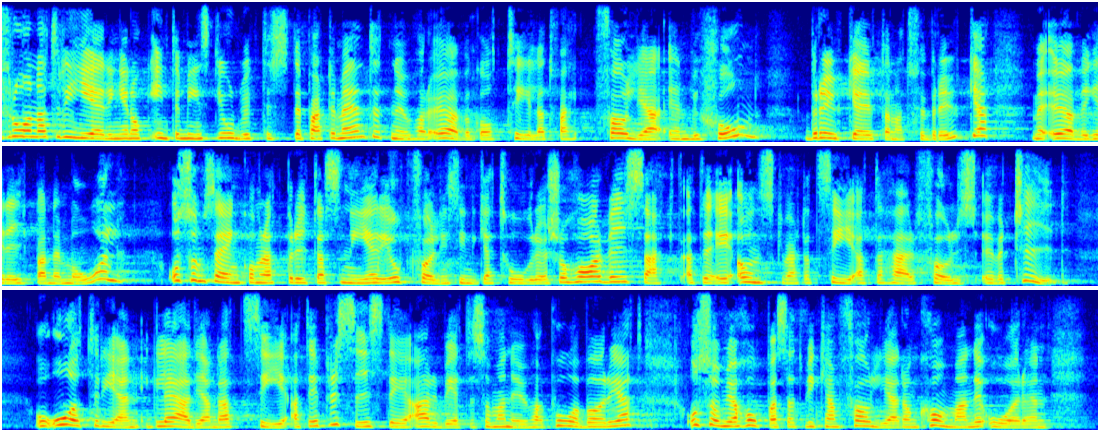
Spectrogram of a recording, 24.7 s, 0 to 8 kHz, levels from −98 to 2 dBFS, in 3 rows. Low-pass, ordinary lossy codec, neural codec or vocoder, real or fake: none; none; none; real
